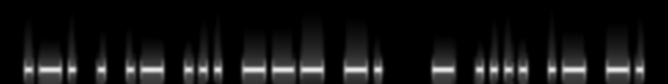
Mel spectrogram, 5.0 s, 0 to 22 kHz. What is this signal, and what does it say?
Morse code, heard as a keyed tone, about 22 wpm, 700 Hz. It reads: REASON THAN
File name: practice / 22wpm / Sets of 6 Words - 22wpm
